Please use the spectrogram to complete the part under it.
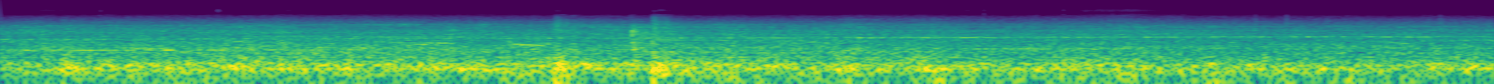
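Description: A Southeastern train runs in the Kent coast area at Margate or Ramsgate, a steady, moderately distant rumble with a couple of sharp clicks partway through and faint talk underneath.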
